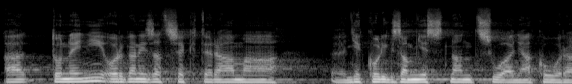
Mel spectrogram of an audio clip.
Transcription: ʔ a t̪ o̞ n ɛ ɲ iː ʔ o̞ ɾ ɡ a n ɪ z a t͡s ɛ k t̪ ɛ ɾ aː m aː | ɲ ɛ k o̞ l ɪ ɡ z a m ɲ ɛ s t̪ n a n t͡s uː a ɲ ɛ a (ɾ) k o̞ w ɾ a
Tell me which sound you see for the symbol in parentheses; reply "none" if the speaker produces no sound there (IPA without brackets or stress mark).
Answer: none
